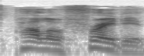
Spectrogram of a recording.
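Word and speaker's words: Paulo Freire: Michael what about that well this is ludicrous Pao Fredy the correct pronunciation of the Brazilian philosopher uh talked about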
